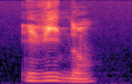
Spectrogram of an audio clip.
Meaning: evident, obvious
- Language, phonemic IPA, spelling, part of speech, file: French, /e.vi.dɑ̃/, évident, adjective, Fr-évident.ogg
